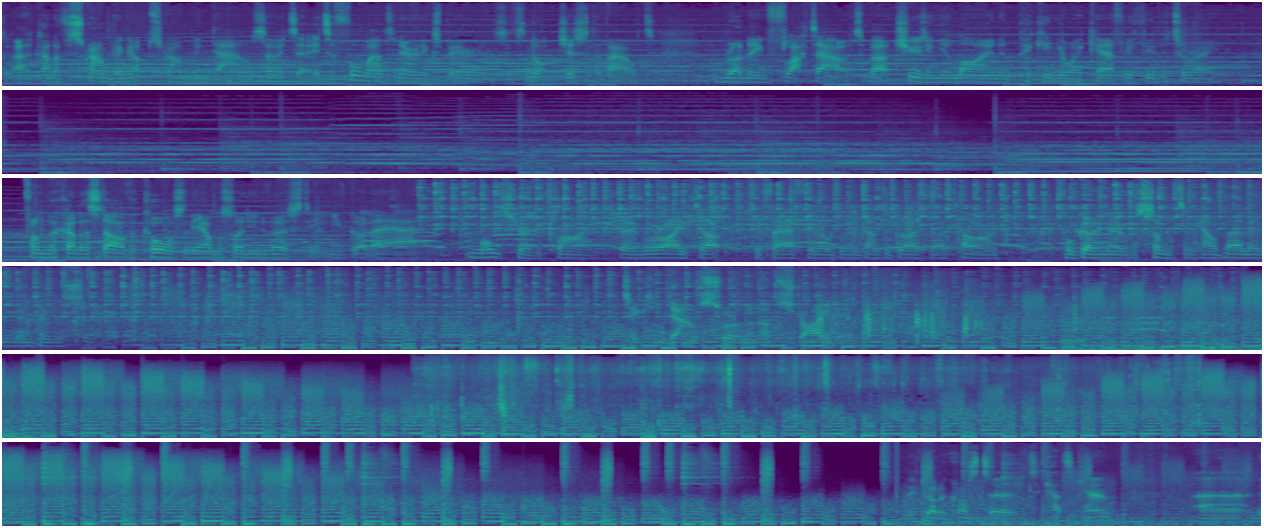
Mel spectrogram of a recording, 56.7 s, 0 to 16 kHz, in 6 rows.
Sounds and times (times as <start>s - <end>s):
Speech: 0.0s - 9.2s, 19.1s - 29.1s, 33.0s - 34.8s, 54.0s - 55.6s, 56.2s - 56.6s
Music: 0.0s - 56.6s.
